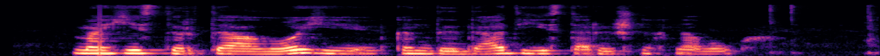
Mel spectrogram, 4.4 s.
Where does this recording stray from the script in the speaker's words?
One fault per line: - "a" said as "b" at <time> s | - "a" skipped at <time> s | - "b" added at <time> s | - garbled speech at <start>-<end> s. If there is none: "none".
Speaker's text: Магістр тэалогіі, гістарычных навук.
- "кандыдат" added at 2.0 s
